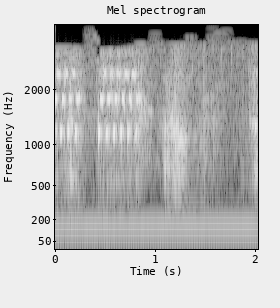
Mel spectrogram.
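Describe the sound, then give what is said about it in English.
A telephone ringing in bursts of warbling electronic tone, with about two clear rings followed by fainter tonal fragments, all over a steady low hum. “And my phone is ringing.”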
